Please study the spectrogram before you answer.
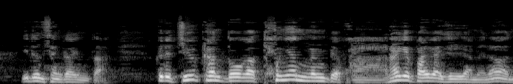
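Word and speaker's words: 洞然明白: 그래 지극한 도가 통연명백 환하게 밝아지려면은 이 통자를 이제 여기서 이제 통연명백이라 그렇게 발음해요. 동자죠. 무슨 동 무슨 동 청룡동 남산동 할 때 그런 동자이지만은 여기서 이제 통이라고 발음합니다.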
